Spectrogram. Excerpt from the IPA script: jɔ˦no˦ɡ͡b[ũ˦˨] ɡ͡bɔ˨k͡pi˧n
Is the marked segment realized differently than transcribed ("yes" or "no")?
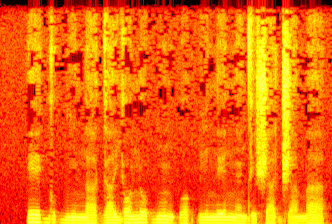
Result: no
